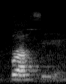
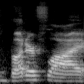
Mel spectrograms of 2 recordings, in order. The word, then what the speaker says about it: Bruffy: pronounce your last name bruffy saber saber bruffy awesome i don't know if you remember i messaged you but i was like i've been pronouncing your last name as butterfly or like seeing it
